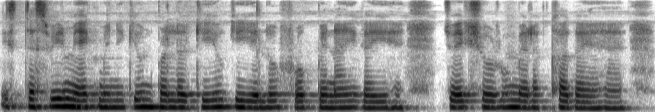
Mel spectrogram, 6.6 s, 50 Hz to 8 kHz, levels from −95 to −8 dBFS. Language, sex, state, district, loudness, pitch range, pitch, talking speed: Hindi, female, Arunachal Pradesh, Lower Dibang Valley, -15 LUFS, 170-185 Hz, 175 Hz, 185 wpm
